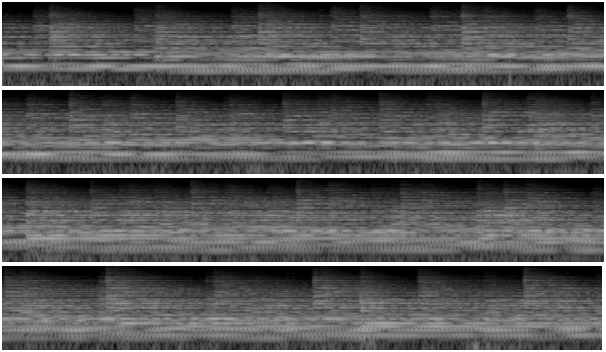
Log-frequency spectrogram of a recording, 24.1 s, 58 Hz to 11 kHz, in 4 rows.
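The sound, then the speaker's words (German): Parish church bells ring at noon in Kirchdorf an der Krems, Upper Austria: many loud, overlapping strikes with a rich, ringing tone that sustain for the whole stretch, with no voices. “Es ist 12 Uhr. Sie hören die Glocken der Pfarrkirche Kirchdorf an der Krems in Oberösterreich.”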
